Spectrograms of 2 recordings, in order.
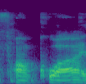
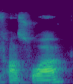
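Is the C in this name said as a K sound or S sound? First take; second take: K sound; S sound. First: The C is said as a hard K. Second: The C is said as an unvoiced S. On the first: The speaker calls it wrong. "it's not Francois" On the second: The speaker calls it right. "because we have the CD under the C"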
